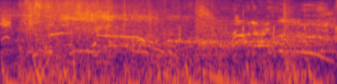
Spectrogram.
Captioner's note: crowd cheering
